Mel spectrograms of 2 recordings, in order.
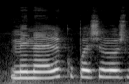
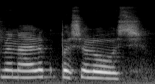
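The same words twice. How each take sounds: First: Louder, higher store call for the manager; announcing the manager to register three. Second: Said in the usual way. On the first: Acted. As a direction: call it across the shop. Cashier calls for manager.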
